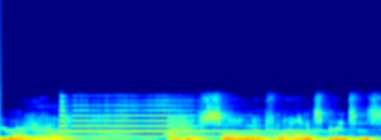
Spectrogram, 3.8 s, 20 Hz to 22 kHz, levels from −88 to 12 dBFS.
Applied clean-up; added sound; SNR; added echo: none; Trumpet; 14 dB; reverberation time 1.2 s.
